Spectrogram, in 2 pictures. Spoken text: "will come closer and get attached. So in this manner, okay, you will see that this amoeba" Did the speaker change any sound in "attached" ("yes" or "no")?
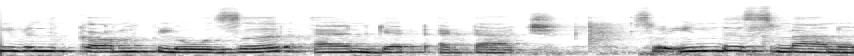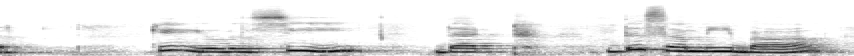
no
